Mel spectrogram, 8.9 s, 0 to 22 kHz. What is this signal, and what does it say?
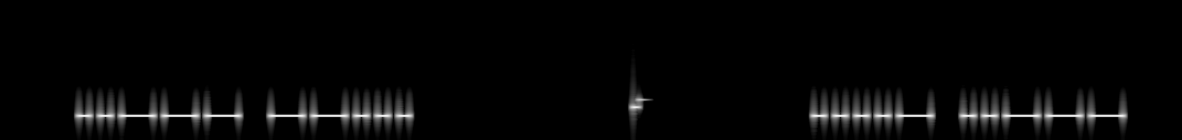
Morse code, heard as a keyed tone, about 15 wpm, 700 Hz. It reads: 27 42
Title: Common Cut Numbers - 2-Digit 15wpm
